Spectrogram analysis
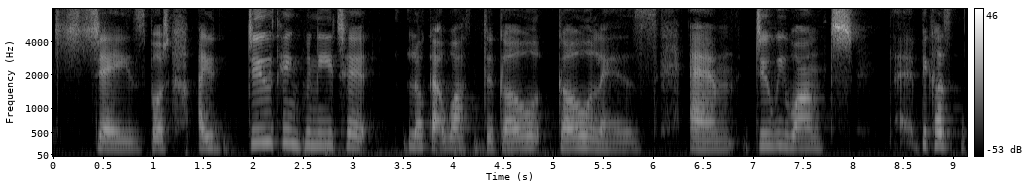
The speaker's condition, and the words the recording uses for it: Stuttering. It's funny, I used to beat myself up for stammering too much. Now I beat myself up for stammering too little.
